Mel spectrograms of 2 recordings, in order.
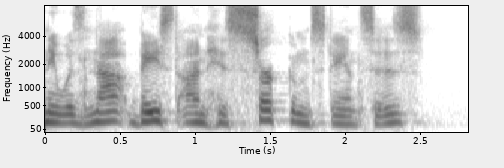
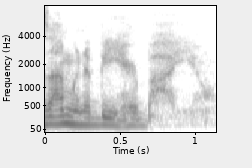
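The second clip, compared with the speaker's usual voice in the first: fast soft whisper, much softer; whispered reassurance; 6 semitones lower, 17 dB quieter, faster than usual. Retold or imitated. God reassuring his people, soft whisper. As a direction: whisper it like comfort in the ear. Voicing God's comfort.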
